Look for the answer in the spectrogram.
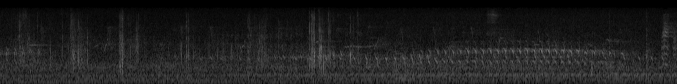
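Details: A squirrel cuckoo in a tree at Playa Grande Beach Estates, Costa Rica, gives a fast run of short, even notes near the end, over a steady low hum with a few sharp knocks and clicks.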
